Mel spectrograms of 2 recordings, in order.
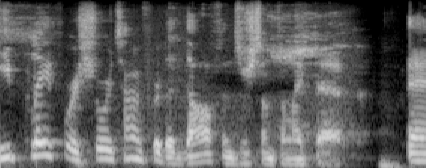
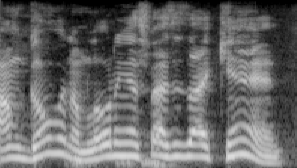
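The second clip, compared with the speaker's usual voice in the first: retold protest; 9 semitones higher than usual. Retorting to yelling boss.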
